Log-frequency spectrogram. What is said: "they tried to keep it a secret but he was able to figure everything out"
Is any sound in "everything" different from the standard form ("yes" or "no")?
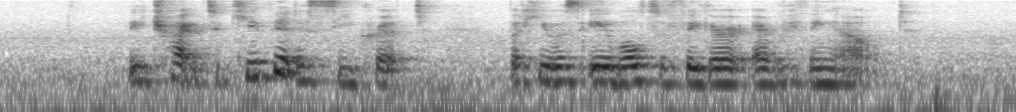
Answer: no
